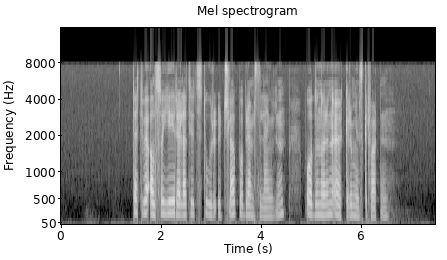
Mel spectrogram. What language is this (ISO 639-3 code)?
nor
